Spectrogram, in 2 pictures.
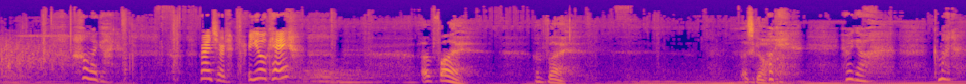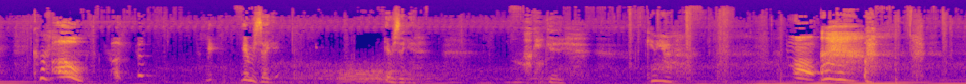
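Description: A young woman speaks urgently and close by.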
